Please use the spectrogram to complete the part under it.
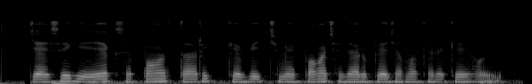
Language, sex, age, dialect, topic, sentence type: Magahi, male, 18-24, Western, banking, question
